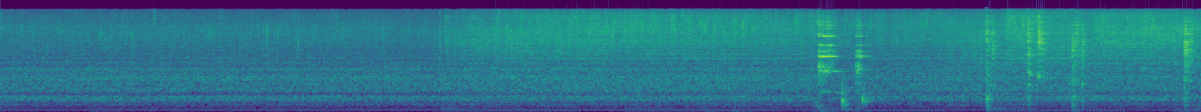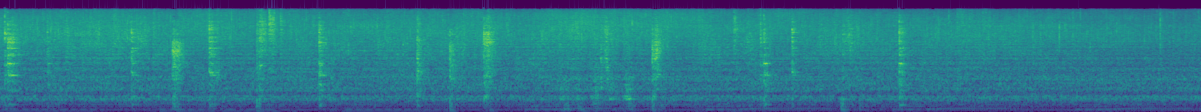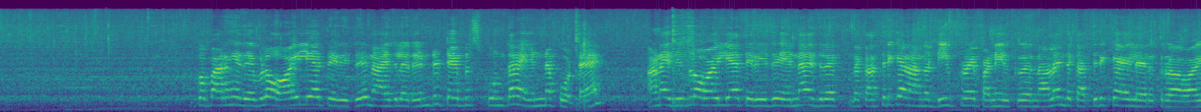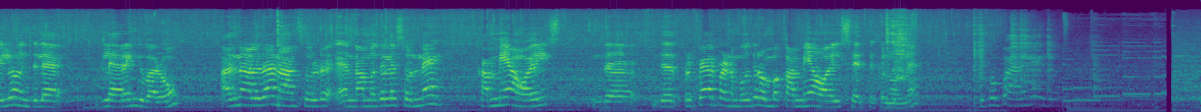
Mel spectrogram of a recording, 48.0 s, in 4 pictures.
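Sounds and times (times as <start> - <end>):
food sizzling in a pan: 0.0 - 46.8
metal spoon scraping a pan: 16.2 - 21.2, 44.8 - 46.7.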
